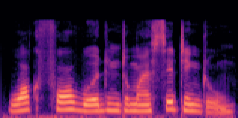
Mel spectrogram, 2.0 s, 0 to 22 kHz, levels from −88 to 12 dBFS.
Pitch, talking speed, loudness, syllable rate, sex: 185 Hz, 180 wpm, -15 LUFS, 4.9 syllables/s, female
